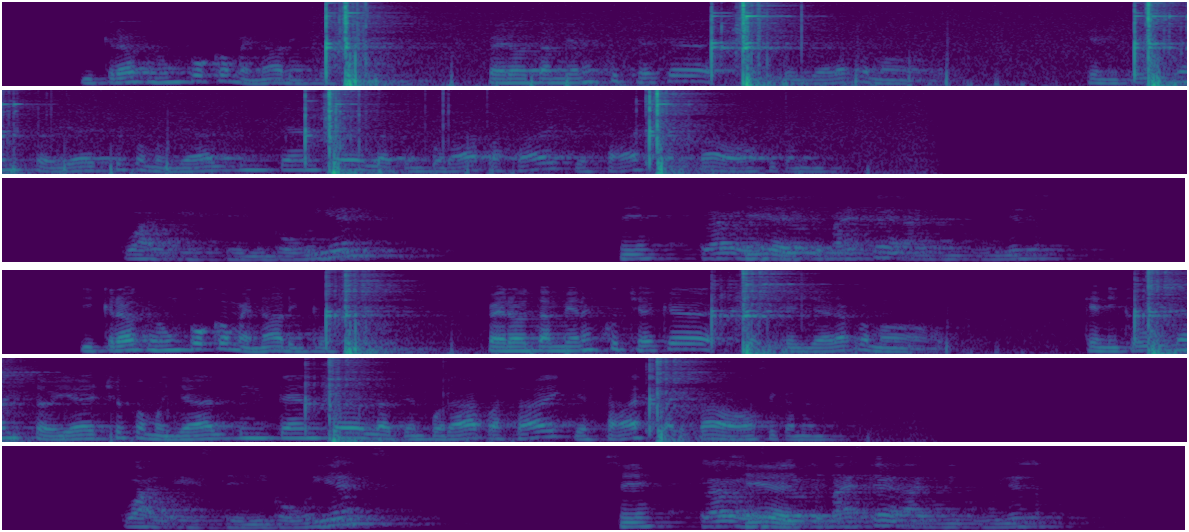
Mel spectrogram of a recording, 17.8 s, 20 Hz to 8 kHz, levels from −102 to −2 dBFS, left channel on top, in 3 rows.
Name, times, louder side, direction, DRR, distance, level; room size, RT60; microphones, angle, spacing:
voice 1, 0.4-1.8 2.4-4.7 5.4-10.1 14.9-15.1 15.6-15.8, right 4 dB, 45° right, 9 dB, 0.4 m, -66 dB
Fire, 1.6-3.2 3.5-5.3 5.7-7.0 7.4-8.6 9.1-10.3, left 14 dB, 80° left, 0.3 m, -49 dB
voice 2, 12.4-13.8 15.3-17.0, right 3 dB, 85° right, 4 dB, 1.5 m, -71 dB
14.5 x 14.0 x 3.2 m, 0.93 s
head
